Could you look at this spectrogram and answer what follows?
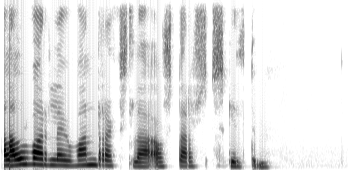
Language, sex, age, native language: Icelandic, female, 40-49, Icelandic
